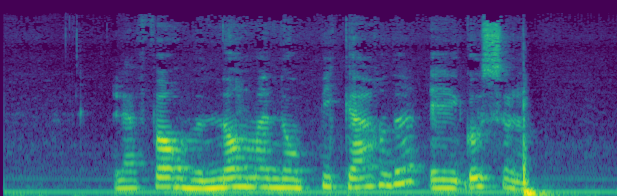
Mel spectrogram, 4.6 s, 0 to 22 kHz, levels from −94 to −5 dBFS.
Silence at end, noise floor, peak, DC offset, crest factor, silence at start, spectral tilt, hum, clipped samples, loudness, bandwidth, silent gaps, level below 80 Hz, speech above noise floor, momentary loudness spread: 0 s; -40 dBFS; -2 dBFS; under 0.1%; 16 dB; 0.05 s; -7 dB/octave; none; under 0.1%; -18 LUFS; 15 kHz; none; -28 dBFS; 23 dB; 11 LU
